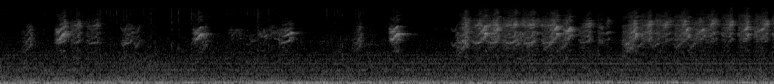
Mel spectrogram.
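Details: Barn swallows at a nest with young, 6 June 2013; separate high chirps give way to dense, buzzy bursts of twittering in the second half, over a continuous low rumble.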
